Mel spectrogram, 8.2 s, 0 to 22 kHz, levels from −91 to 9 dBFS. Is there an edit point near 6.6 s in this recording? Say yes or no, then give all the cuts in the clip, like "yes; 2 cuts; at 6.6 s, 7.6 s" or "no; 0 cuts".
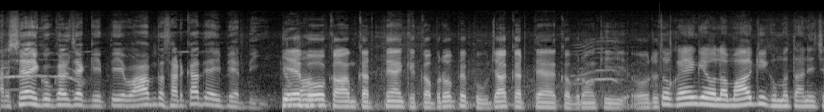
yes; 2 cuts; at 2.8 s, 6.6 s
